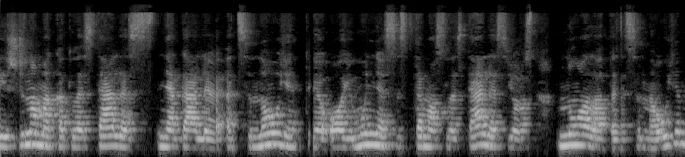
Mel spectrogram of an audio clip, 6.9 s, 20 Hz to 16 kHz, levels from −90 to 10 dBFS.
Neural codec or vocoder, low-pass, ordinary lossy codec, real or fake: none; 14.4 kHz; AAC, 64 kbps; real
